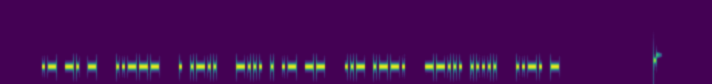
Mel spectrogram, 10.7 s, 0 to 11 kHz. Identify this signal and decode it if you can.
Morse code, heard as a keyed tone, about 28 wpm, 700 Hz. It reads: ANT 2 EL BEAM UP 75 FT
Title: Practice QSO - Exchange 2 - Info - 28wpm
